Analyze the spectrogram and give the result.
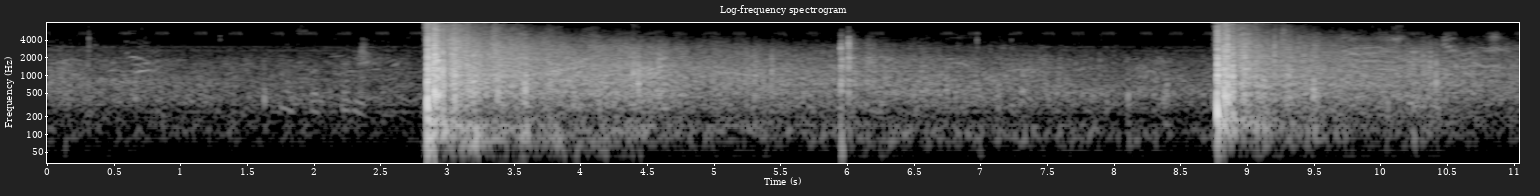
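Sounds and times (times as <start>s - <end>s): firework shells bursting: 2.8s - 10.7s.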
